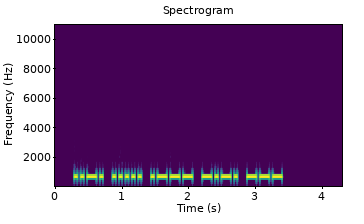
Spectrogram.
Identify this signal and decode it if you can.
Morse code, heard as a keyed tone, about 25 wpm, 700 Hz. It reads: F5JCO
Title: DXCC-100 Call Signs - 5 Characters - Repeated 3x - 25wpm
